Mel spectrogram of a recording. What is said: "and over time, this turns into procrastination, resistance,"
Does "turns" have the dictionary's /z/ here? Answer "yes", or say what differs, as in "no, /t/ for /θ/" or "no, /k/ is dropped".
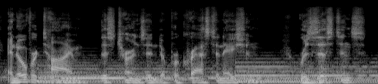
yes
